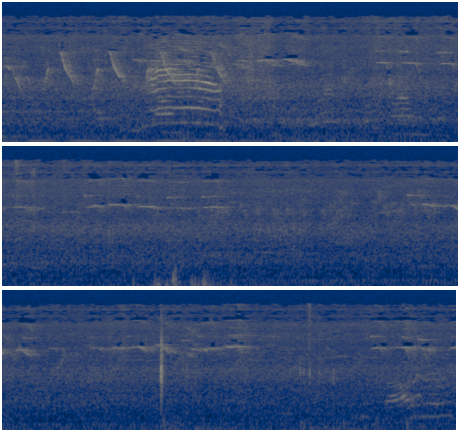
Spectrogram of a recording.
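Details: A Persian kitten gives one short, wavering meow early on, then falls quiet over a low hum, faint room noise and a few distant clicks.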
